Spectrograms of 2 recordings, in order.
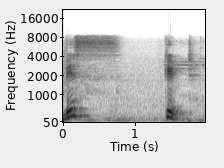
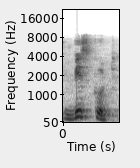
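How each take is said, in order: First: The second syllable has an 'i' vowel, 'biskit'. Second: The second syllable has a 'u' vowel, 'biskut'. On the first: This is the pure, standard way to say it. The speaker calls it right. "इसका शुद्ध उच्चारण होता है बिस्किट" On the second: This is the habitual everyday way people say it. The speaker calls it wrong. "बचपन से लोग यही बोलते आ रहे"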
